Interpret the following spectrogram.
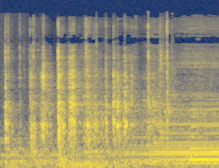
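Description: A quick, irregular run of faint small clicks and rattles from wires and a plastic connector plug being handled and fitted into a control box's circuit boards. Background music rises near the end.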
